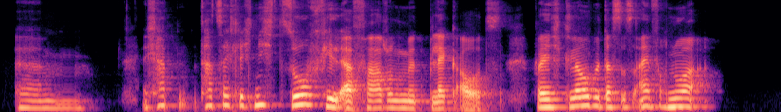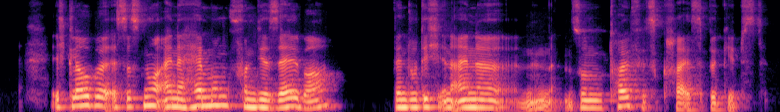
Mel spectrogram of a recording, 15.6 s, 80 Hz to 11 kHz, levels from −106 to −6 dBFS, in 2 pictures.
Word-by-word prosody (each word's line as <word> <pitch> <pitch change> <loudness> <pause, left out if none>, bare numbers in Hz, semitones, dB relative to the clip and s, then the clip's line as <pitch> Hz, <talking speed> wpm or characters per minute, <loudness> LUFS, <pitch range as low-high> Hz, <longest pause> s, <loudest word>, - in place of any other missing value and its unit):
Ähm, 165 - -9 0.5
ich 180 +2 -11
habe 225 0 -4 0.3
tatsächlich 220 0 -3
nicht 235 0 0
so 240 +3 +7
viel 210 -7 +3
Erfahrung 165 +1 +2
mit 160 0 -2
Blackouts, 155 +1 -1 0.3
weil 180 +1 +7
ich 180 0 -4
glaube, 210 +2 +4
das 185 -2 +1
ist 180 +1 -7
einfach 200 0 -3
nur 195 +1 +1 1.1
Ich 185 - -7
glaube, 215 +1 +2
es 185 - -6
ist 195 +2 -6
nur 220 0 +2
eine 190 0 +2
Hemmung 215 +4 +1
von 195 -5 +1
dir 180 -1 +3
selber, 190 +3 -1 0.5
wenn 180 -1 +4
du 180 - +1
dich 185 +1 -2
in 170 +2 -1
eine 175 -1 +1
'n 90 - -7
so 175 - -5
'n 170 0 -2
Teufelskreis 205 +4 -4
begibst. - - -11
185 Hz, 140 wpm, -22 LUFS, 170-210 Hz, 1.1 s, so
